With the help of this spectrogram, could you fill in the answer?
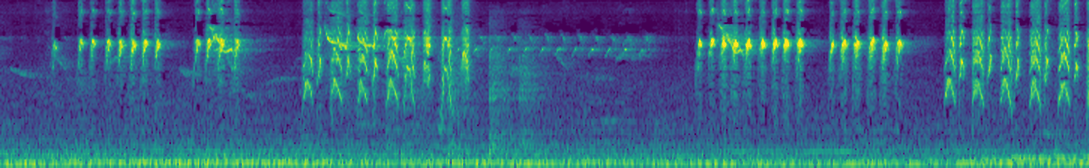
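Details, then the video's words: Crimson sunbird song used as a lure for untrained birds: separate bursts of fast, high, tinkling trills and ticks, each about a second long, with short gaps and one thin sustained high note. "pancingan ampuh sogon bahan langsung nyautt"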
